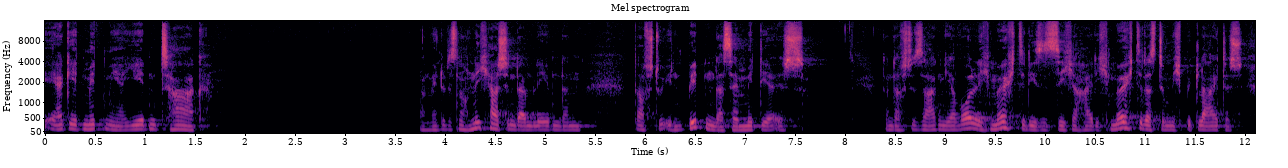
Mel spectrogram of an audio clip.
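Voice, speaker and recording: A man's voice: mid-range voice, a little mellow, husky. A man preaching a sermon, earnest and encouraging, speaking directly to his listeners. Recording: long hall reverb.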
